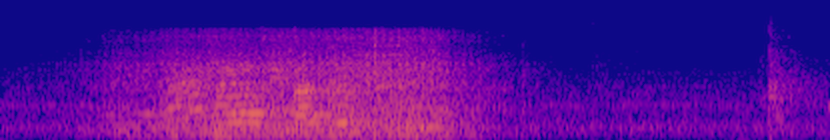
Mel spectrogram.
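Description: Outdoor field sound: a hiss of background noise with faint, indistinct voices for about two seconds, then dropping to a low background, with a single short click near the end.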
